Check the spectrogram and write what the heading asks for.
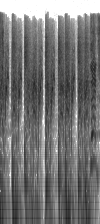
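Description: Turntable-style DJ scratching: a rapid run of short back-and-forth scratch strokes, played in the cartoon on a hard-drive platter as if it were a record.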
